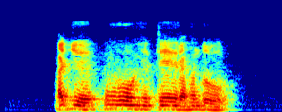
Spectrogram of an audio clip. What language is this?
Sindhi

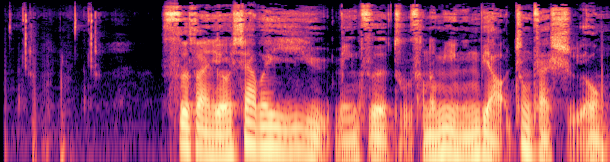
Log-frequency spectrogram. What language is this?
Chinese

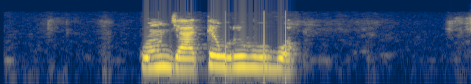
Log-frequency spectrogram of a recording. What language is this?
Mpumpong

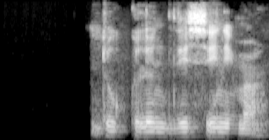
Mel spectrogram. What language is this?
Kabyle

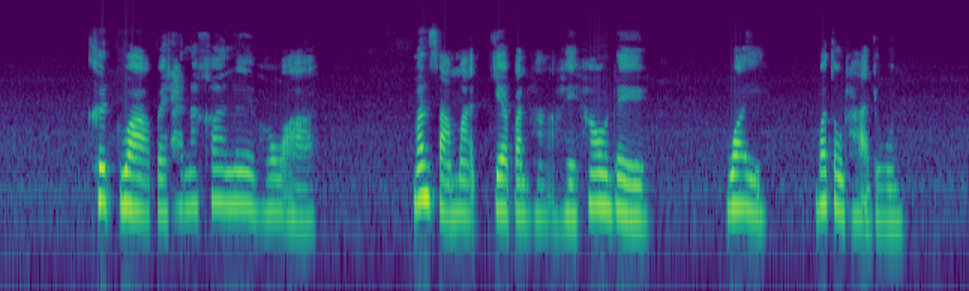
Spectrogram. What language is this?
Thai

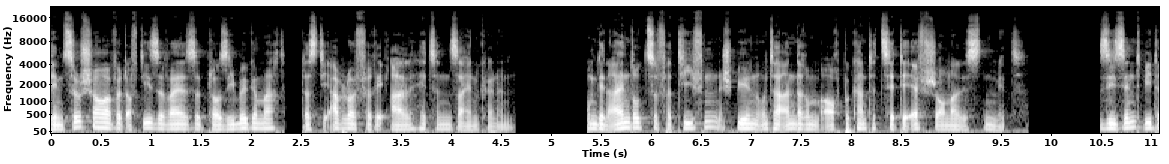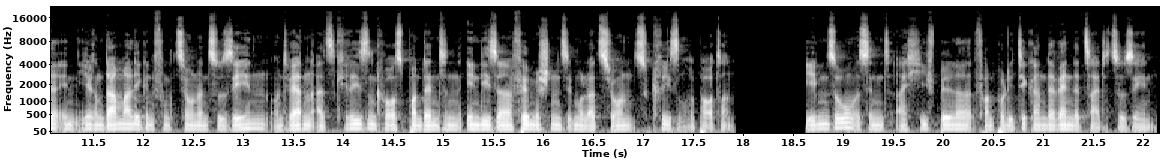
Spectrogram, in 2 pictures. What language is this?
German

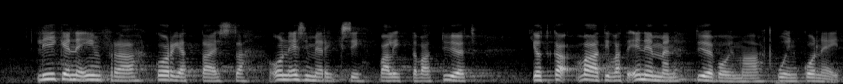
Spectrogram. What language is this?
Finnish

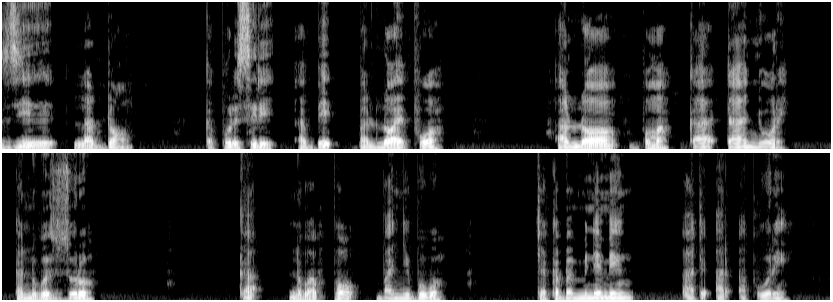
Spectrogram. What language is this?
Southern Dagaare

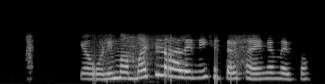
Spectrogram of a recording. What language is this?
Punjabi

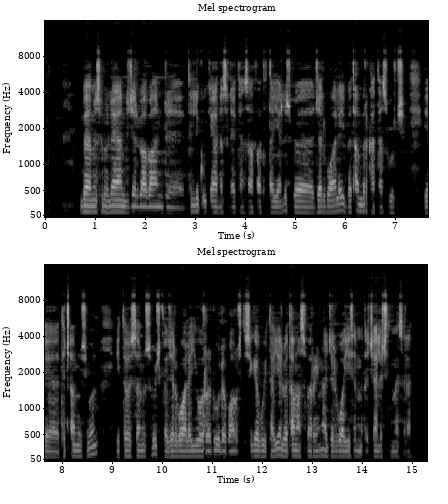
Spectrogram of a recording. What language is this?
Amharic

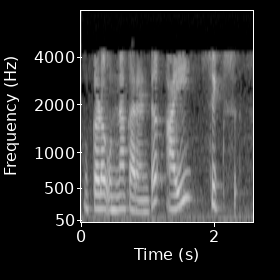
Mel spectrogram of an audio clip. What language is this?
Telugu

